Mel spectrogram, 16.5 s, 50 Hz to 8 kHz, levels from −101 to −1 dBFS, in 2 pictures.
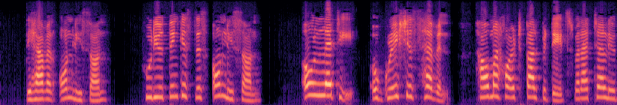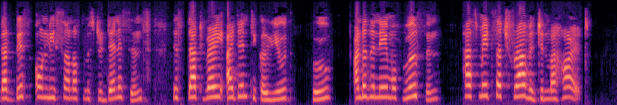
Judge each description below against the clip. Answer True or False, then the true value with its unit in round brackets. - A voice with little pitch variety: False (4.0 semitones)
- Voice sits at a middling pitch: False (265 Hz)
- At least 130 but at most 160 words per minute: False (185 wpm)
